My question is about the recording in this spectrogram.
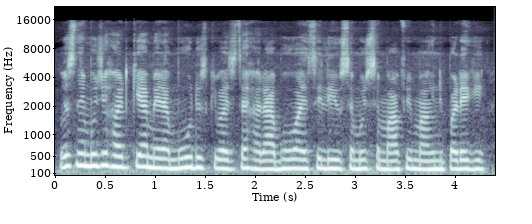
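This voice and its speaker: A woman reading as a jealous, sharp-tongued young woman. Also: medium pitch, fairly even intonation, quick pace, natural voice. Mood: angry, sulky. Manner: haughty, scolding.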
